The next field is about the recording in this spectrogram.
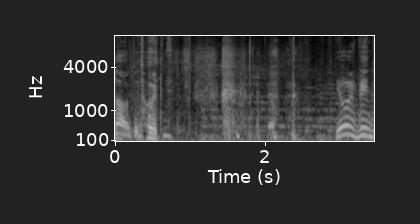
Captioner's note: laughing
